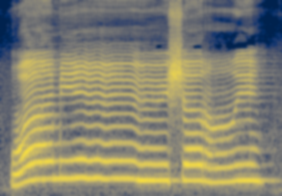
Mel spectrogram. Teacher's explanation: nun mati bertemu dengan shin, syamar dengung ya, didengungkan, siap-siap ke huruf shinnya. Wa min syarri, karena ini ikhfa hakiki.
